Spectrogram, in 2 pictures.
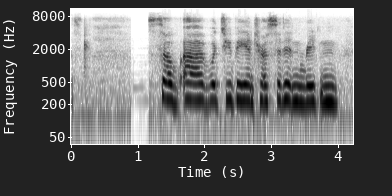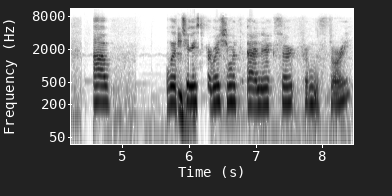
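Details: Adult speaker; typical speech.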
